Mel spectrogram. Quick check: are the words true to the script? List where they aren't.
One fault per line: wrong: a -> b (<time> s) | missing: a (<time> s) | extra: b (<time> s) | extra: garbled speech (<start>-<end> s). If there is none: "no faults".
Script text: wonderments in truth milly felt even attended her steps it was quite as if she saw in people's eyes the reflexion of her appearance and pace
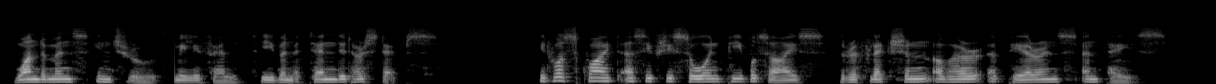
no faults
